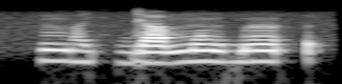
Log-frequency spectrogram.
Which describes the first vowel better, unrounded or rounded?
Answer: unrounded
